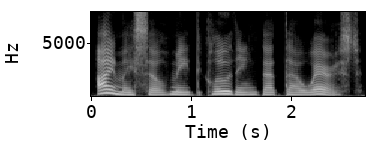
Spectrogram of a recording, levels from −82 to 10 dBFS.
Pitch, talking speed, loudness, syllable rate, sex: 215 Hz, 175 wpm, -17 LUFS, 4.6 syllables/s, female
